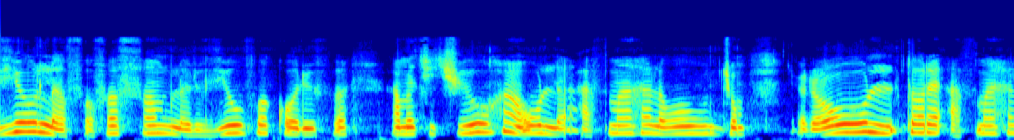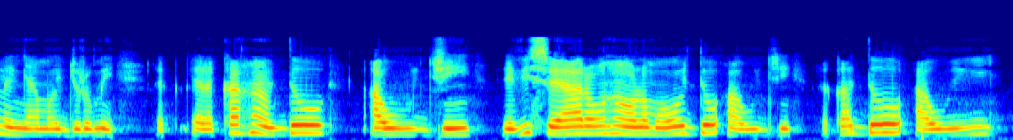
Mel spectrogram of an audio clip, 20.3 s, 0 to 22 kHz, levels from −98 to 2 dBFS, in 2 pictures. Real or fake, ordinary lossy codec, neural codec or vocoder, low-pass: real; MP3, 32 kbps; none; 7.2 kHz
